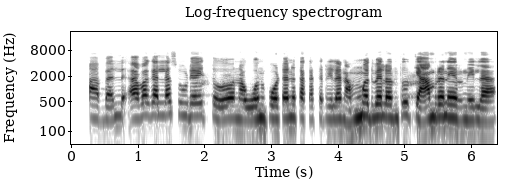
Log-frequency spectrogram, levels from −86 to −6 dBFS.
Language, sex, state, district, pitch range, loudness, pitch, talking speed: Kannada, female, Karnataka, Mysore, 195-235 Hz, -16 LUFS, 210 Hz, 160 wpm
